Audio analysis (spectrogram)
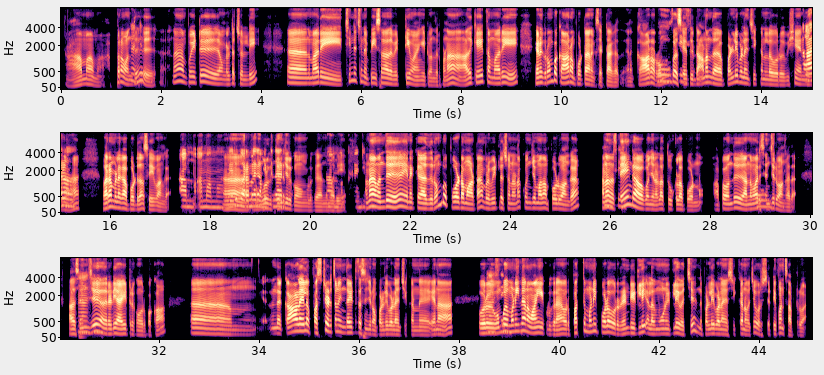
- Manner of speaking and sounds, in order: tapping; other background noise
- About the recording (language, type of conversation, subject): Tamil, podcast, ஒரு நாளுக்கான பரிபூரண ஓய்வை நீங்கள் எப்படி வர்ணிப்பீர்கள்?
